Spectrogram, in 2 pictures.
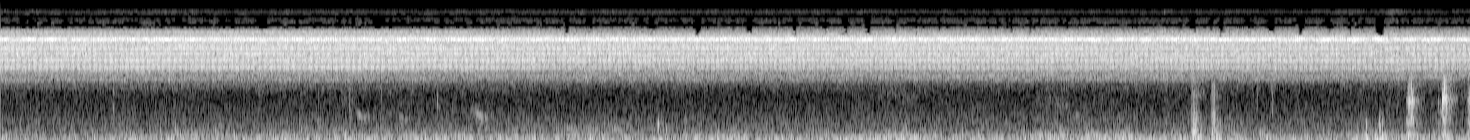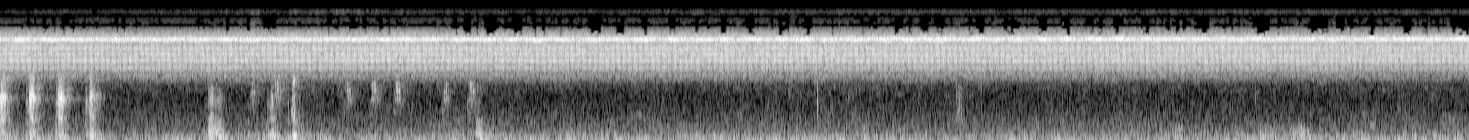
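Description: Steady, high-pitched chorus of crickets and other night insects. About halfway through, a run of short, quick calls sounds for several seconds, about five a second at first, then more spaced out.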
